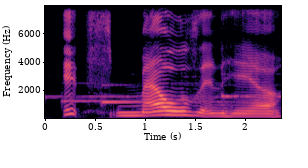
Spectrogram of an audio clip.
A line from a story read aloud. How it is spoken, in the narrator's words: Poppy moaned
